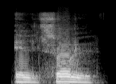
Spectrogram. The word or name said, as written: El sol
